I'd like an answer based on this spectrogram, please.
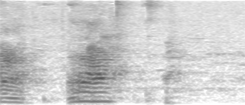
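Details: Basset Hound Tracker roughhousing in play with new puppy Ranger; two short harmonic barks or growling yelps, the second longer and louder, followed by fainter vocal bits.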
